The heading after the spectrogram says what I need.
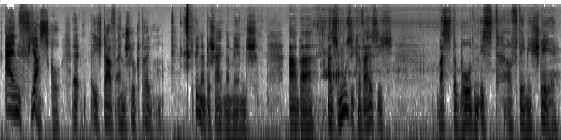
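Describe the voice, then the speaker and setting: An actor playing a garrulous, self-important double bass player in his thirties, delivering a digressive radio play monologue straight to the listener with halting self-corrections. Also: husky, heavily acted. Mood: emphatic, lecturing. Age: 30s. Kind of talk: conversational theatrical monologue addressed to the listener.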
